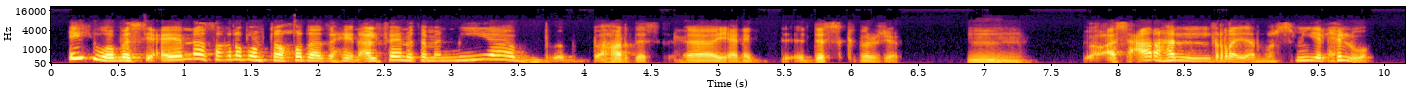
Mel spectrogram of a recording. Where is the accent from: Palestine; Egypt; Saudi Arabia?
Saudi Arabia; عندنا في السعوديه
